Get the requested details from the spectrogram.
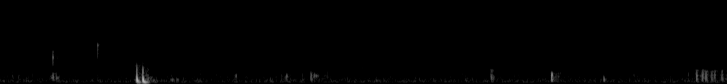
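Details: Hungry stomach: quiet scattered gurgles and pops with one louder low gurgle, ordinary borborygmi (stomach growling).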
